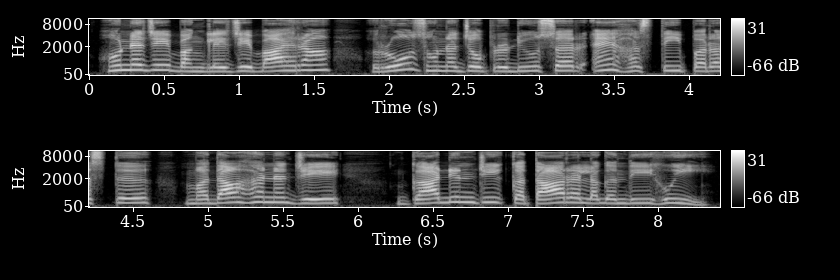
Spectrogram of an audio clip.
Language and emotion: Sindhi, neutral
